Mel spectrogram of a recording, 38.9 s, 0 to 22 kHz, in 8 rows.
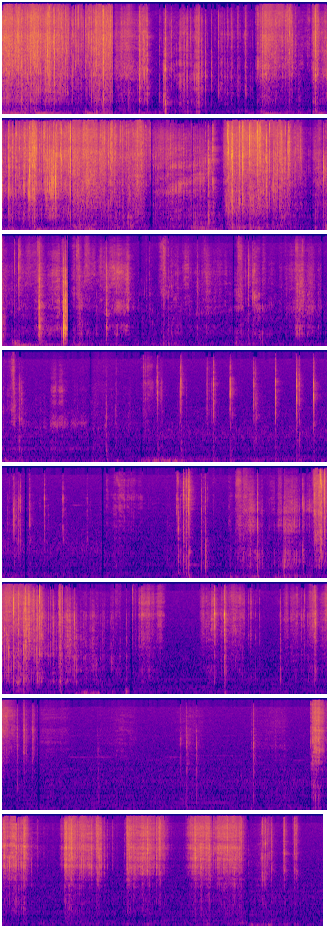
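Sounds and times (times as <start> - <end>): packaging rustling and crinkling: 0.0 - 10.8, 23.2 - 26.3.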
